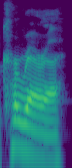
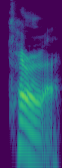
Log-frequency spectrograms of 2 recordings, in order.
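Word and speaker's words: Kerrera: aisle of Kera which I know how to pronounce now because I just did a cruise and it's not Carrera according to the local in this area it's Kera Allen of the wood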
